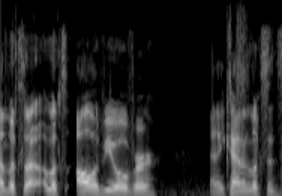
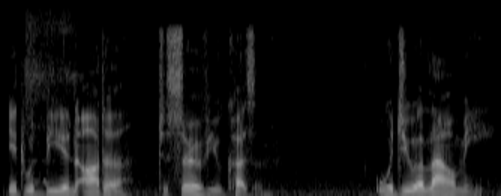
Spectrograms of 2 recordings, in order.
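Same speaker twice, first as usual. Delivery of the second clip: calm half-orc; 9 dB quieter than usual. Acted. Half-orc humbly offers to serve a cousin, calm and soft. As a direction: speak quietly and unhurriedly, offering service. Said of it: "regards you in a very calm manner".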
